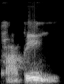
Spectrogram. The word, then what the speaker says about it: Popin: do with the style style is pronounced poppin so that's all I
